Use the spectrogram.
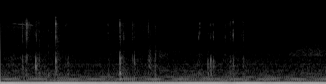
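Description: Typing a sheet name on a computer keyboard while working in Microsoft Excel: a short run of quick, light key clicks at an uneven pace, heard close up over a steady low hum.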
